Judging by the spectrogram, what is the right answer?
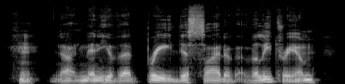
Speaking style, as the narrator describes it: grunted Conan

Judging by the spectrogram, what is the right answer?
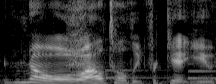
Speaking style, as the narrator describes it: he said sarcastically

